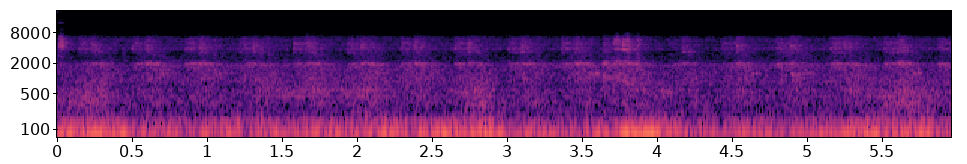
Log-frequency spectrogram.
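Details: BNSF 4583 locomotive diesel at idle: deep, lumpy, uneven low rumble with occasional stumbles, indicating a misfire.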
